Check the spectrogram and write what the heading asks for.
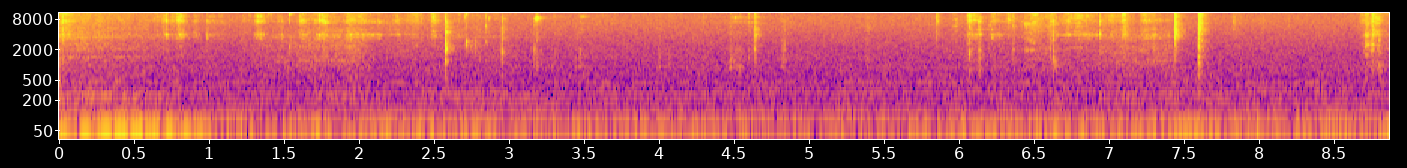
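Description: Small scattered clicks and scrapes of a B7971 Nixie tube's pins being pushed into the socket pins of a circuit board by hand, with some rubbing and handling of the board near the start.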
